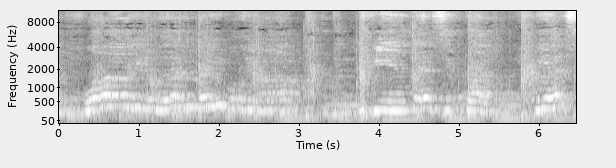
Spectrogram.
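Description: A man singing a Riffian song live to his own acoustic guitar accompaniment, the voice gliding and wavering over steady guitar notes.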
